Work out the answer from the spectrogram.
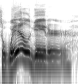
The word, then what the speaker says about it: Whalegator: Up against Whalegator. Rhymes with Tailgater.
